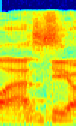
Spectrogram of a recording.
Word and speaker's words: ASCII: Did you go to the IGN walkthroughs where it's like everything is made out of, like, is it pronounced ASCII art? – Yeah, yeah, yeah. It's all ASCII art, and you're like, here you are.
